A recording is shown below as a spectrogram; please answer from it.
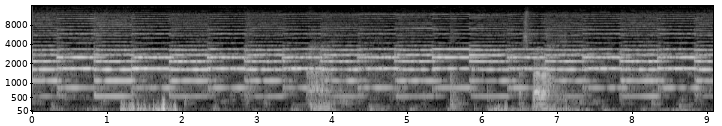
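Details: Old preschool fire alarm sounder that had no sound, after a quick fix, one of two repaired: a loud, clear alarm tone steps between two pitches in a repeating cycle without dropouts. The sounder is working properly.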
